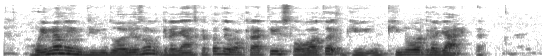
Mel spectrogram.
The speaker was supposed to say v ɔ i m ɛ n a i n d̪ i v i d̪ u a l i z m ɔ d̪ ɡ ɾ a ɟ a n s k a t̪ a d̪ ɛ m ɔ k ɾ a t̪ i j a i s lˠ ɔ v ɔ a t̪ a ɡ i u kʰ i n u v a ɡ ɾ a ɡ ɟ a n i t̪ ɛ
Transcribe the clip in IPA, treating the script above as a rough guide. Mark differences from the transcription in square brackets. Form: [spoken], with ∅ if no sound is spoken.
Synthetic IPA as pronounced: v ɔ i m ɛ n a i n d̪ i v i d̪ u a l i z m ɔ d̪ ɡ ɾ a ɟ a n s k a t̪ a d̪ ɛ m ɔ k ɾ a t̪ i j a i s lˠ ɔ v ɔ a t̪ a ɡ i u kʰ i n u v a ɡ ɾ a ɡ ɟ a n i t̪ ɛ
